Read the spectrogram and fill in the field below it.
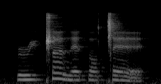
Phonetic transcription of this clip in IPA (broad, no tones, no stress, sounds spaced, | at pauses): ɹ y ǁ ɐ ð ɛ θ ɔ ǀ ɛ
